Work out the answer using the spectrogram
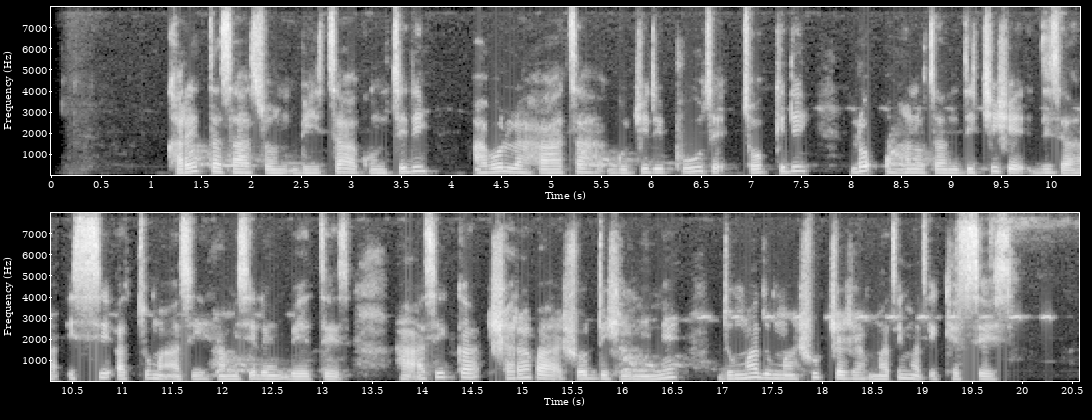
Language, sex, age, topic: Gamo, male, 25-35, agriculture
